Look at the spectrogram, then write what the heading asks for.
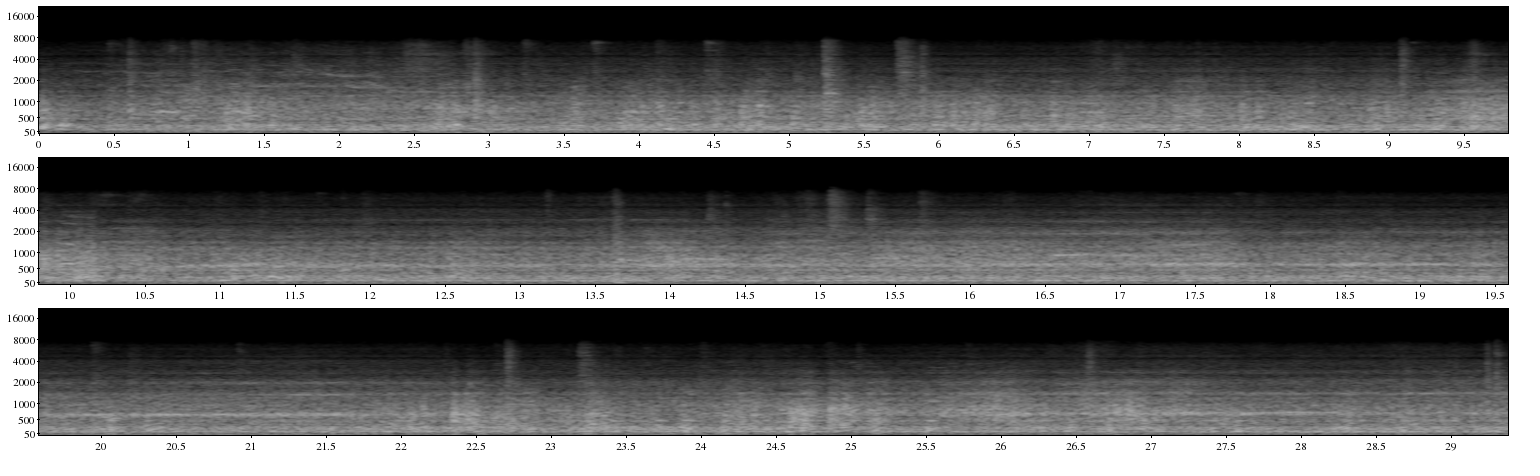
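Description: Electric commuter train running at speed, heard from inside the carriage: a steady rumble of wheels on the rails with scattered clicks. A faint whine rises slowly in pitch through the middle.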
